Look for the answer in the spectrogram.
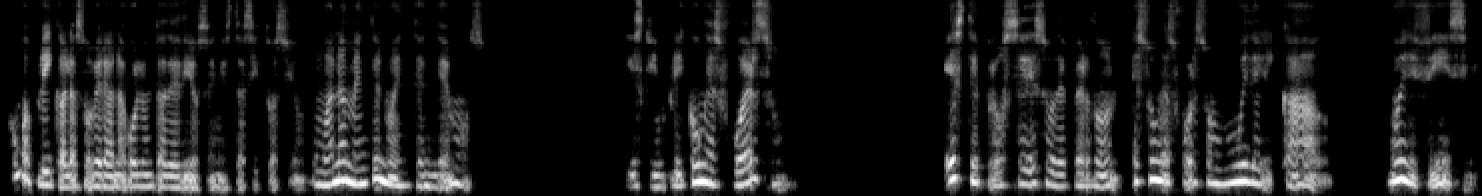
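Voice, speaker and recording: Middle-aged woman teaching a bible class, earnest, bit of vocal fry, dry close sound. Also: mid-range voice, unhurried, a little mellow, no room sound. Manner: earnest, speaks to the listener as "tú".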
